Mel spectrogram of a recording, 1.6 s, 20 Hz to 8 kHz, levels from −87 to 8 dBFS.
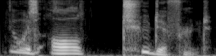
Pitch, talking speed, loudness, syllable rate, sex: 170 Hz, 185 wpm, -17 LUFS, 8.1 syllables/s, male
